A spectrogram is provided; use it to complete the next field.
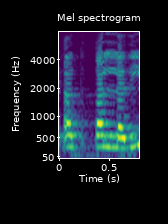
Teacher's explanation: قاف کو لام کے ساتھ ملا کر پڑھیں گے، پھر اس وقت اس الف کو نہیں پڑھیں گے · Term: حمزۃ الوصل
